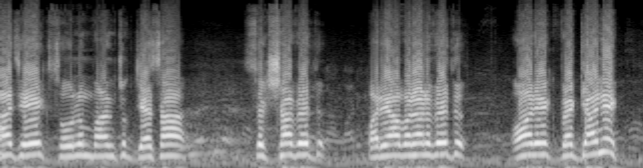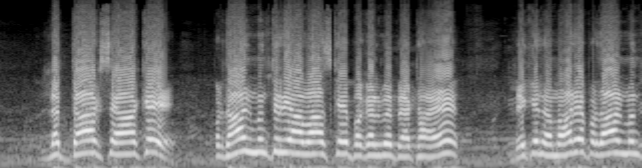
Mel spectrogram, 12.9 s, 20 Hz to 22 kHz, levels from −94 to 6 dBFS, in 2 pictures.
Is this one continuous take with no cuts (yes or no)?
yes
